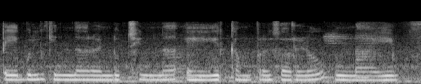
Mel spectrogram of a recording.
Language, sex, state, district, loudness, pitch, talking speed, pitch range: Telugu, female, Telangana, Mahabubabad, -13 LUFS, 210 Hz, 115 wpm, 205-215 Hz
